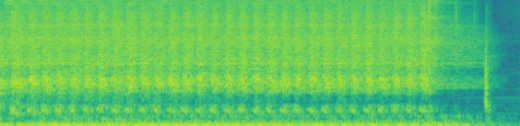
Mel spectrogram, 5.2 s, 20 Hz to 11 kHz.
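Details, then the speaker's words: Ford ST150 Duratec on an aftermarket ME221/ME360/ME442 ECU, cranked with fuel and spark turned off to check trigger sync: steady, even cranking at about three and a half beats a second, then it stops cleanly; full sync at a steady ~215 rpm. "and there it was full synchronization with a steady RPM of about 215 so we now know the ECU is accurately tracking the engine"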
